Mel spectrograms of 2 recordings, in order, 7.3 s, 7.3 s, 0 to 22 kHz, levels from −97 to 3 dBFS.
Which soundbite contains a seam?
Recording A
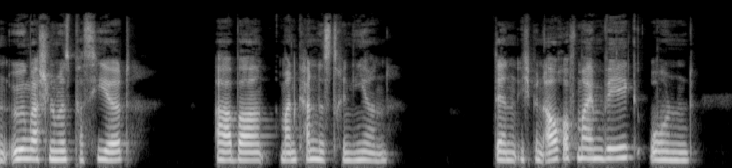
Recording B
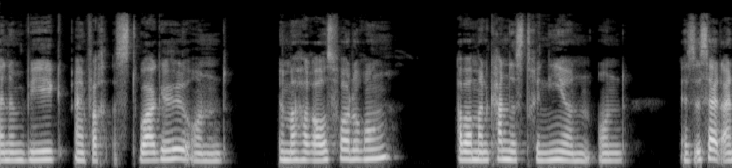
A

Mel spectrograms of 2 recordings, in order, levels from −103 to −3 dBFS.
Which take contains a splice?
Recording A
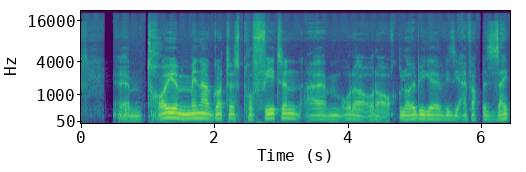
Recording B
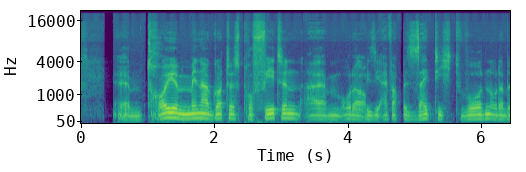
B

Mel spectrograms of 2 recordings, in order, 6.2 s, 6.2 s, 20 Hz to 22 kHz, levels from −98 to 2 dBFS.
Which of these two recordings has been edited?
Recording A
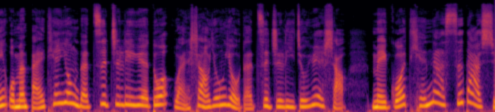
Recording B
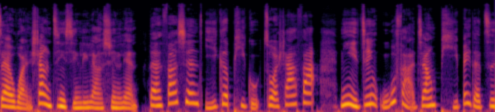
B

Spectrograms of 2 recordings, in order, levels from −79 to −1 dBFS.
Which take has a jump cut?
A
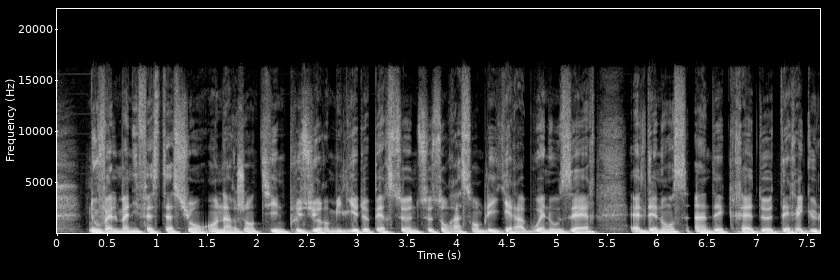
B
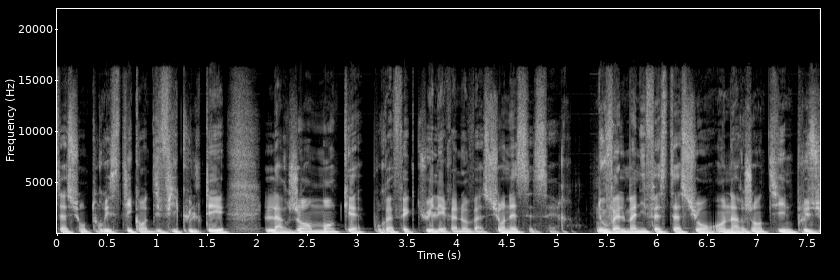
B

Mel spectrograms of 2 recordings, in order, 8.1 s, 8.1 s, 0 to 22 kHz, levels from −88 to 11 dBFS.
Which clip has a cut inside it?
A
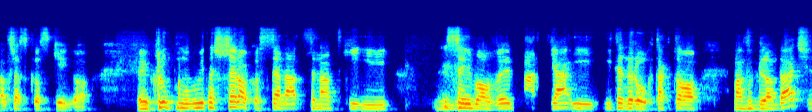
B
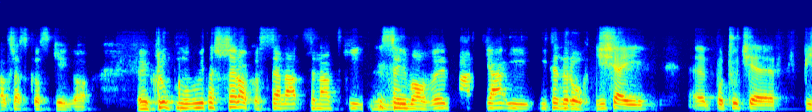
B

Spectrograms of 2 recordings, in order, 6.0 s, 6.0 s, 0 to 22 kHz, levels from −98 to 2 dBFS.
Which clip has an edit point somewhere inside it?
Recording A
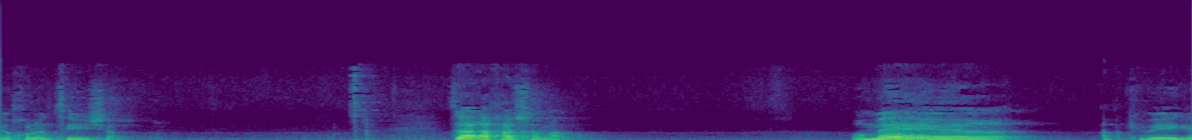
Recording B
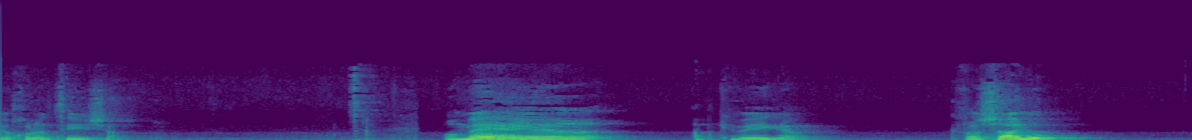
B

